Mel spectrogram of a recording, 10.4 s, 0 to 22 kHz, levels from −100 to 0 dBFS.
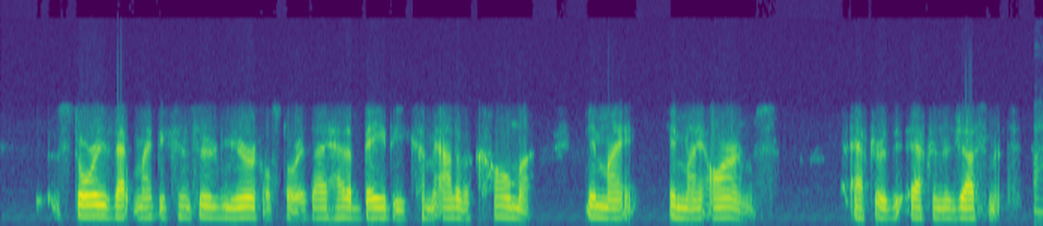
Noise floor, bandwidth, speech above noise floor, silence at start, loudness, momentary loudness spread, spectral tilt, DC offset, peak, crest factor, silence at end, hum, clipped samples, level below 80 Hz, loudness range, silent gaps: -57 dBFS; 4 kHz; 40 dB; 0.35 s; -18 LUFS; 12 LU; -9.5 dB/octave; under 0.1%; 0 dBFS; 18 dB; 0 s; 60 Hz at -45 dBFS; under 0.1%; -62 dBFS; 3 LU; none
